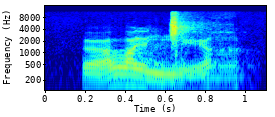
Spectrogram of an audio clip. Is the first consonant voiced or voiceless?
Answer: voiced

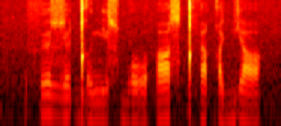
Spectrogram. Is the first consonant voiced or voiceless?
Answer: voiceless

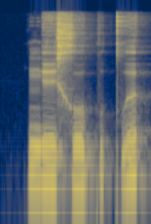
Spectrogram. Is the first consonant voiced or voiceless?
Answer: voiced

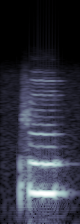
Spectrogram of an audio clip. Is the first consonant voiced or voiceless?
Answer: voiceless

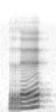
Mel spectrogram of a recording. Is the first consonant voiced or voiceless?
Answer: voiced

